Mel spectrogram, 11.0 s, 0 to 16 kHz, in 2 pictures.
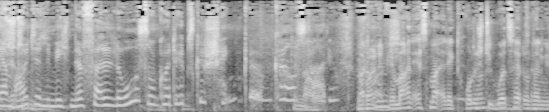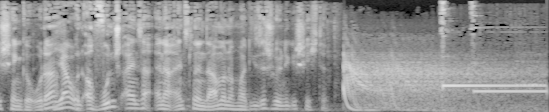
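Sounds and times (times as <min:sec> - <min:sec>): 
speech: 0:00.0 - 0:09.1
two-note electronic doorbell chime: 0:09.9 - 0:10.9.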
